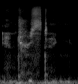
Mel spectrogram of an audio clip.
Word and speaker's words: interesting: I-N-T-E-R-E-S-T-I-N-G, interesting. Now, most learners say it as inter-esting, stressing the third syllable.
